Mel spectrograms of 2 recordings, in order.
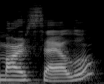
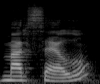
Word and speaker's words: Marcelo: I want to talk about these two guys because their name could be pronounced differently in 3 different ways depending on where you are in Brazil. Some people are gonna say Neymar and Marcelo.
